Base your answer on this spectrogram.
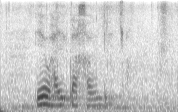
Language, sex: Southern Sotho, female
